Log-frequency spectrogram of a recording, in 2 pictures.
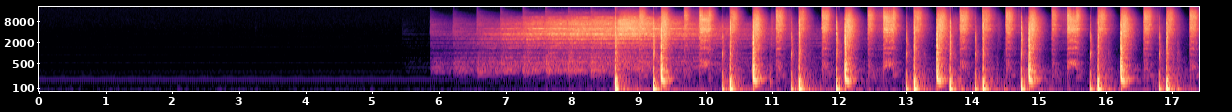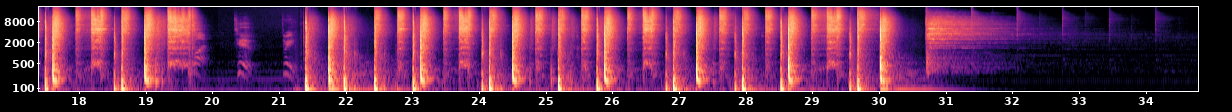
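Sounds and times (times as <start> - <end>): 
live drums: 6.1 - 19.8, 21.2 - 31.6.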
